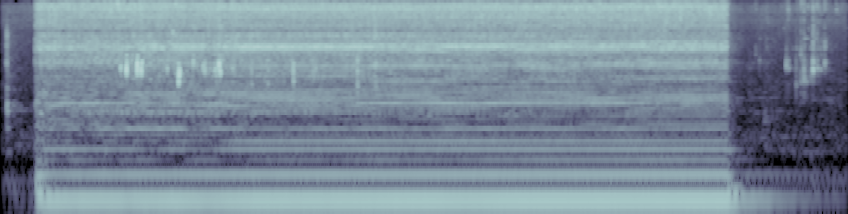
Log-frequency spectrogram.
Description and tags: Coffee machine
drink, machine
